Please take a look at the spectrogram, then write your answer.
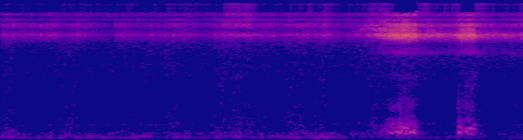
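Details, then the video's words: Nina the Pinscher sleeping, producing two short low snorts of snoring near the end after a stretch of soft breathing. "Nina pinscher roncando"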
